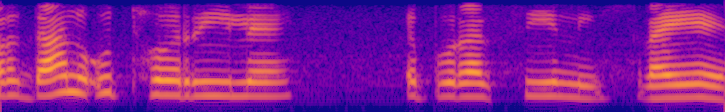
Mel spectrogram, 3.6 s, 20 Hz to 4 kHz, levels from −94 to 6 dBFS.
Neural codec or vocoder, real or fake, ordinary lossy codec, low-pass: none; real; none; 3.6 kHz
